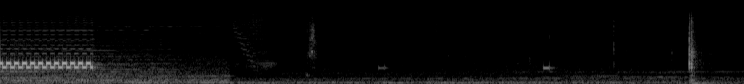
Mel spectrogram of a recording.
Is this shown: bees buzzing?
no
